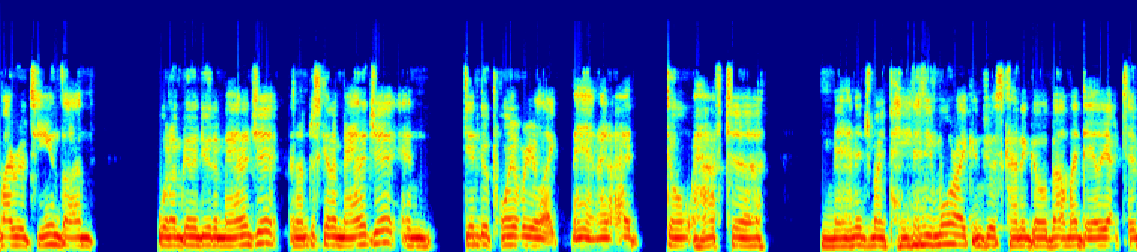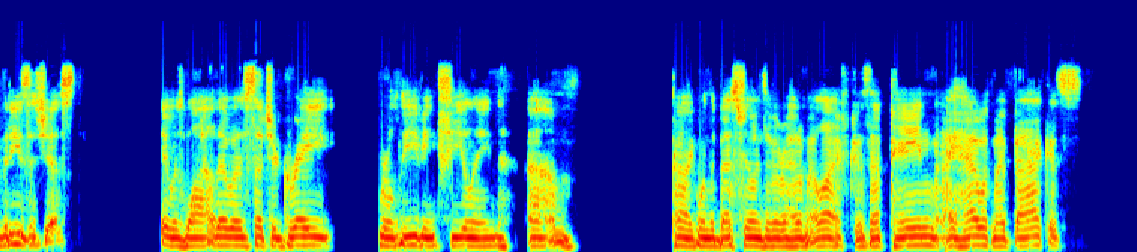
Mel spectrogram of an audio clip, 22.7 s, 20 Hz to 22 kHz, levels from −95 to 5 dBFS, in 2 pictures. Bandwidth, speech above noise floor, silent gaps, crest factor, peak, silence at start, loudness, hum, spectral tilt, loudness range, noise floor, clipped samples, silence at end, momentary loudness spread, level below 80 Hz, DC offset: 8 kHz; over 80 dB; 1.20-1.57 s, 4.42-4.63 s, 6.47-6.66 s, 7.99-8.20 s, 12.26-12.96 s, 14.77-15.15 s, 17.20-18.08 s; 10 dB; -2 dBFS; 0 s; -11 LUFS; none; -5 dB/octave; 2 LU; under -90 dBFS; under 0.1%; 0.6 s; 6 LU; -50 dBFS; under 0.1%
